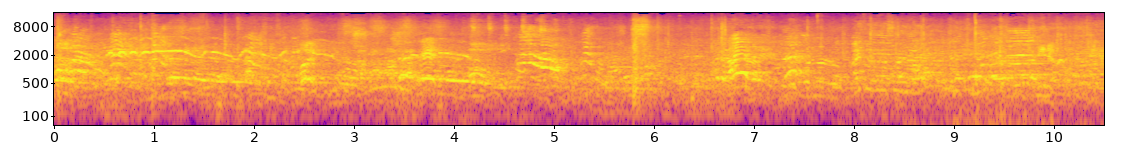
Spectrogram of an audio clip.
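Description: Crowd of street spectators shouting and calling out, many voices overlapping, with a few sharp knocks among them.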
